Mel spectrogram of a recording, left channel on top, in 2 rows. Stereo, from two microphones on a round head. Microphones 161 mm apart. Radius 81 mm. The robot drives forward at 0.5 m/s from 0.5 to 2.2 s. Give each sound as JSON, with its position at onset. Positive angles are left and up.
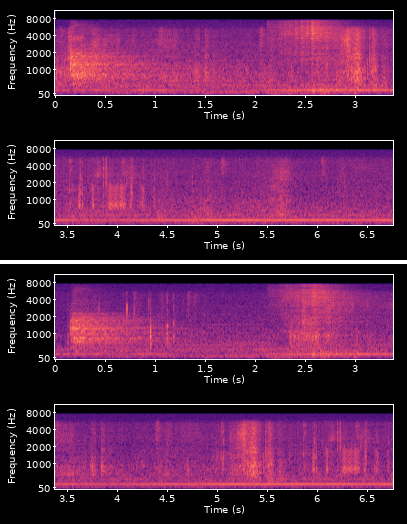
{"t": 0.1, "sound": "a splash", "side_deg": 70, "distance_m": 2.5}
{"t": 2.1, "sound": "scissors", "side_deg": 50, "distance_m": 1.8}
